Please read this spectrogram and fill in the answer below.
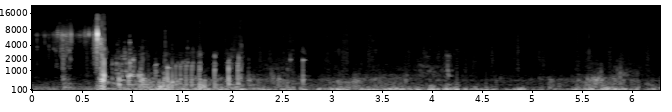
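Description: A waterproof-housed action camera plunges into the sea with a sharp knock and splash about a second in, then picks up a heavy, muffled underwater rumble of moving water with scattered small clicks and knocks.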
